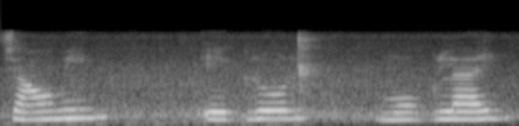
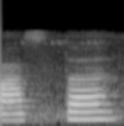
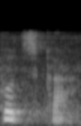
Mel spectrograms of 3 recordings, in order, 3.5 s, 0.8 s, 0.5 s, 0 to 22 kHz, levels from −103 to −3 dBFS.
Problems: constant background noise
